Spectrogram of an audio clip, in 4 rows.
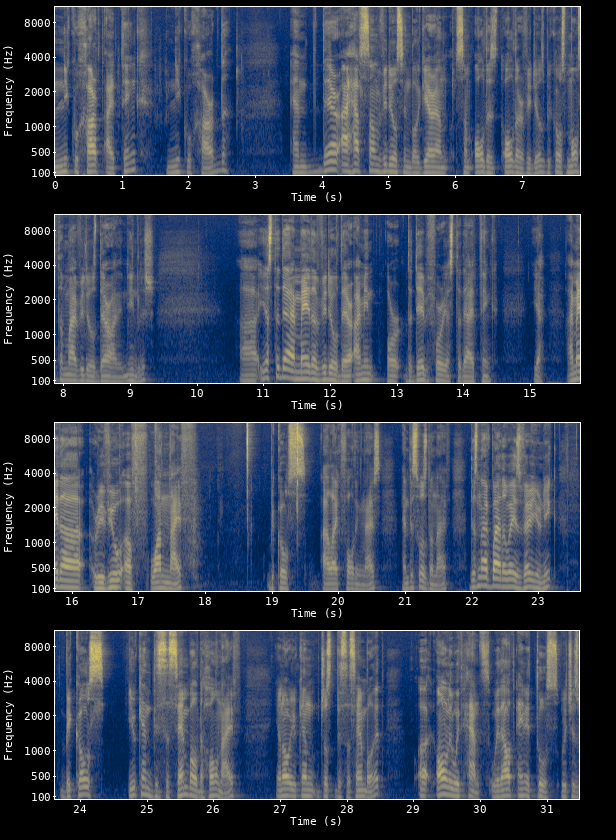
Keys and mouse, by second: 0.1-1.4 typing, 2.5 1, 8.0 ctrl+alt+3, 13.9 x.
